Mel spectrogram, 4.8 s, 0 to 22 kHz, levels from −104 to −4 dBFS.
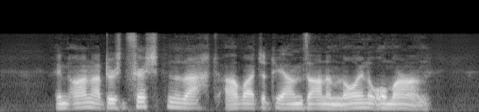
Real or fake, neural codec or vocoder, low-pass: fake; codec, 16 kHz, 0.5 kbps, FunCodec, trained on LibriTTS, 25 frames a second; 7.2 kHz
